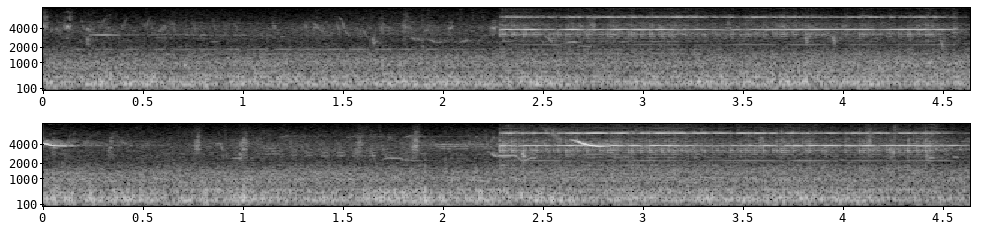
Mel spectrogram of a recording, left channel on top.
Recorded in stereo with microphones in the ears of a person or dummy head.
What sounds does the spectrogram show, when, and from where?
2.3 s a phone ringing: 5° right (ahead or behind), 0.6 m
